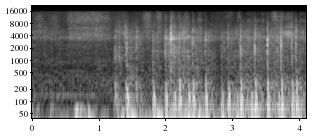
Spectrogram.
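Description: Rapid, irregular stomping and tapping of feet on a tile floor, starting about a second in and continuing as a fast run of low thumps. It is a man's reaction to the burn of a super-hot pepper chip.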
